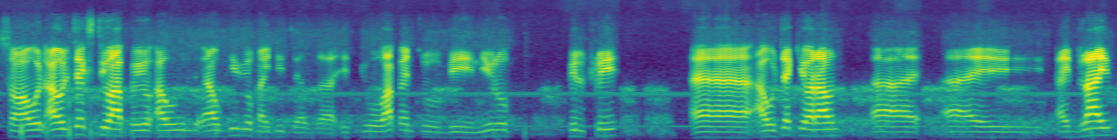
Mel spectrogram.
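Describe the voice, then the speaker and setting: A man's voice: mid-range voice, fairly even intonation, moderate pace. A man from Kenya with a Kenyan accent, calling in to a live chat. He speaks hesitantly and restarts often. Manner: hesitant, many restarts and fillers. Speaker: caller. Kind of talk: casual call-in chat. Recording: dull lo-fi call with clear background noise.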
